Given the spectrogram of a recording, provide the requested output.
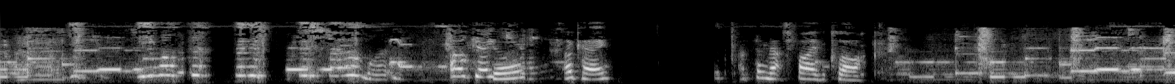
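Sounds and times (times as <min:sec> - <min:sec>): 
phone ringtone: 0:00.0 - 0:04.6, 0:09.0 - 0:11.7
speech: 0:04.9 - 0:06.2, 0:07.2 - 0:09.2.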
